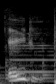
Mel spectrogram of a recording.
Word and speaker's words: Aidy: Aidy, how do you say this? – Aidy Bryant? – Aidy.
